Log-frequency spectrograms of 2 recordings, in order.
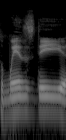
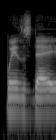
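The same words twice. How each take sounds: First: It is said in a Southern country accent. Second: It is said in a standard accent. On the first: "So we're a little country fried here" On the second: "it's not Wednesday"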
